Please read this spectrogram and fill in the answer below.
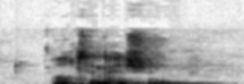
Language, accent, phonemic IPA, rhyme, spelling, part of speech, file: English, Southern England, /ˈɒl.tə(ɹ)ˌneɪ.ʃən/, -eɪʃən, alternation, noun, LL-Q1860 (eng)-alternation.wav
- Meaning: The reciprocal succession of (normally two) things in time or place; the act of following and being followed by turns; alternate succession, performance, or occurrence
